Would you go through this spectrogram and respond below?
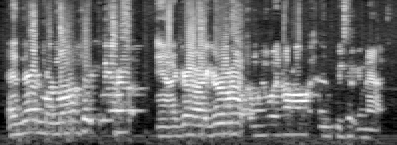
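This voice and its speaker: A man's voice: fairly high pitch, a little fast, sharp tone, low-quality recording. A man in his early forties in casual, profane podcast chat, rambling loosely with lots of slang. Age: early 40s. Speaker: podcast co-host.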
